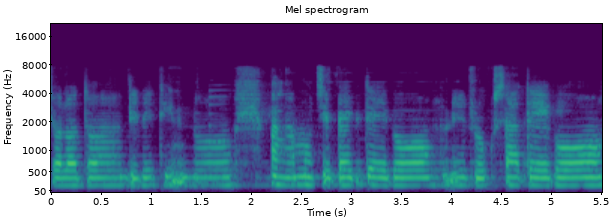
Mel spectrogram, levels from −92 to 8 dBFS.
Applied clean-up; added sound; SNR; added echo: neural mask model DeepFilterNet 3.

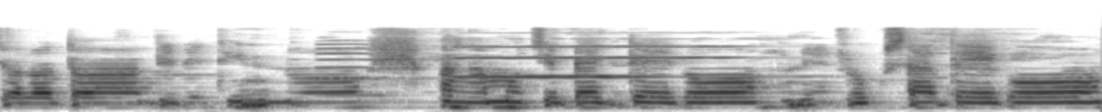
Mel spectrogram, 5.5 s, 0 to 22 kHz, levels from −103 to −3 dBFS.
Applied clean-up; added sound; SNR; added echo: classical method WPE with log-MMSE.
